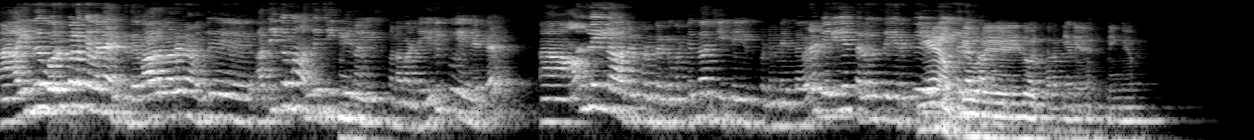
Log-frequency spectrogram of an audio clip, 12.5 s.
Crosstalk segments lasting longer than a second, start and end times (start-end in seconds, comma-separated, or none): 9.3-10.8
